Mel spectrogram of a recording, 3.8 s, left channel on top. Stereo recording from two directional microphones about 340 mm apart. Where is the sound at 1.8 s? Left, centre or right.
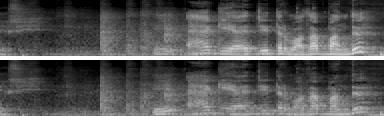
Centre.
